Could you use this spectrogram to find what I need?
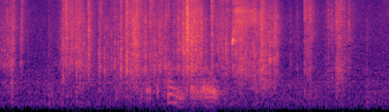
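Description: A glassine envelope crinkles and rustles in hands.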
